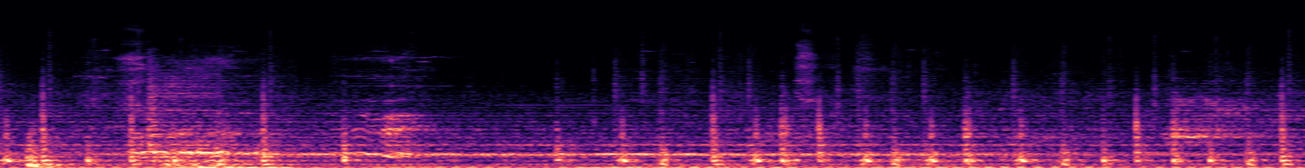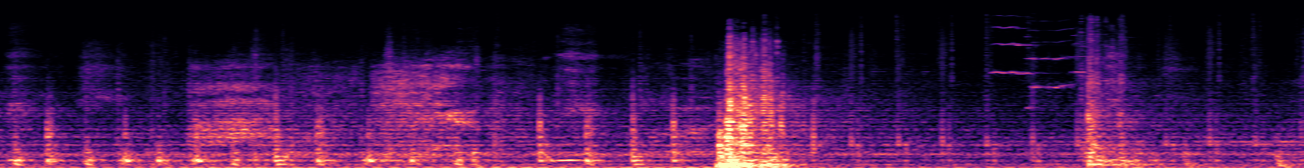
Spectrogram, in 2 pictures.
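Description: Footsteps run quickly.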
